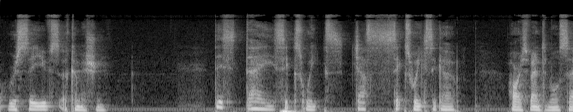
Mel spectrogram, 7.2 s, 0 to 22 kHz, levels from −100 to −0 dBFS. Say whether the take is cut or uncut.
uncut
